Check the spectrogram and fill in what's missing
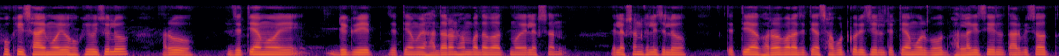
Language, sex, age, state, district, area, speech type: Assamese, male, 18-30, Assam, Barpeta, rural, spontaneous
